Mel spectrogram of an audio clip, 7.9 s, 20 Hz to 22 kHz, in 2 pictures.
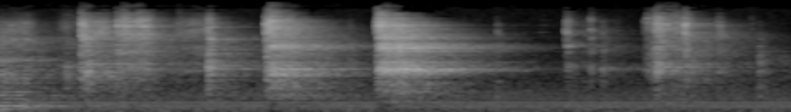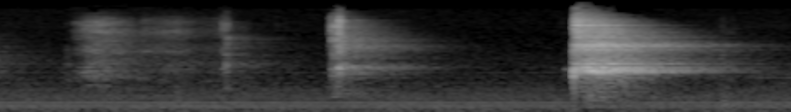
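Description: An AR-15 bolt carrier group cycled by hand during a rifle build: a series of sharp metallic clacks and slides at irregular intervals, close and crisp, over a faint steady hum.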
